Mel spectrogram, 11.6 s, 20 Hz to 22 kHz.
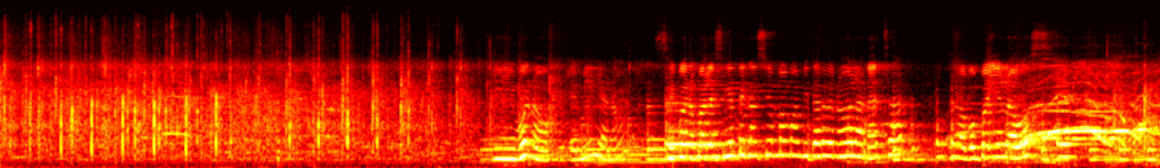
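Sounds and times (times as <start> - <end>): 
audience applause at a live concert: 0.0 - 5.3, 10.5 - 11.5
speech: 4.9 - 9.0, 9.6 - 11.5.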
